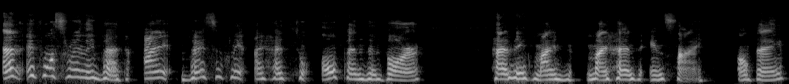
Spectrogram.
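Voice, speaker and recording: A woman from Poland with a Polish accent and a husky voice, telling a personal story in casual chat, halting and restarting her phrases and often adding "right?". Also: a little high, a bit bright, dry recording, poor audio. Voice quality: husky voice, ongoing voice problem.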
